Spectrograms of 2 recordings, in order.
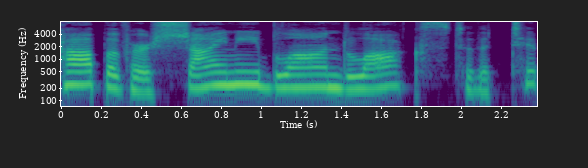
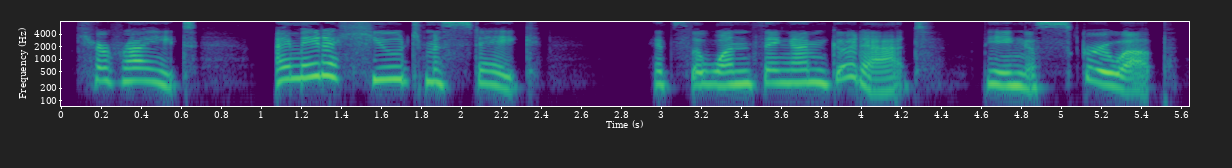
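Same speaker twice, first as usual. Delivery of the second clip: higher, lightly voiced tearful woman; a higher voice, blaming herself; Carly's voice; 7 semitones higher, 6 dB louder than usual. A narrator's reading. Carly admitting her mistake to Jarrett, higher and upset.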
